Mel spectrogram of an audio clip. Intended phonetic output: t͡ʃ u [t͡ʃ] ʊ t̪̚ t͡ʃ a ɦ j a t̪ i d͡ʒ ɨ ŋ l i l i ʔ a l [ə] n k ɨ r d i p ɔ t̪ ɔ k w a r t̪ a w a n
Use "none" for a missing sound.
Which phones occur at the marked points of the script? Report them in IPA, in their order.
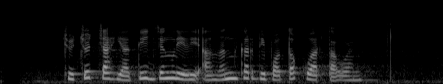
t͡ʃ, ə

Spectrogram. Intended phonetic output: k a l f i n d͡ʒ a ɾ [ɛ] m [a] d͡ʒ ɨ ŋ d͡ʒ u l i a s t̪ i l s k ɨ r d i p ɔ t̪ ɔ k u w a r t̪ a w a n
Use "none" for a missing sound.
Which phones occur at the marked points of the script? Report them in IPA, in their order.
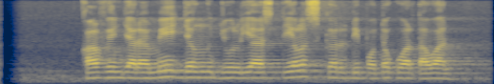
a, i

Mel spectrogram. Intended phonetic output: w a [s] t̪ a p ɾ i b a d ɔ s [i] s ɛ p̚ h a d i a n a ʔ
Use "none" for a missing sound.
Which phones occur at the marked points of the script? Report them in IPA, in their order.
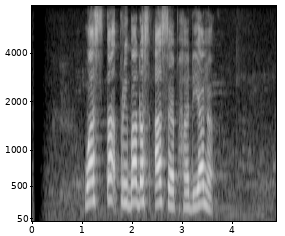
s, a

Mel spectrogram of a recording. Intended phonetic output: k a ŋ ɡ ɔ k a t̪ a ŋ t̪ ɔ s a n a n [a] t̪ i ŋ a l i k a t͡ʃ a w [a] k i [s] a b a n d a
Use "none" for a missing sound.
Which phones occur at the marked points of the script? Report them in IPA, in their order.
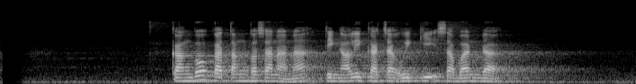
a, i, s

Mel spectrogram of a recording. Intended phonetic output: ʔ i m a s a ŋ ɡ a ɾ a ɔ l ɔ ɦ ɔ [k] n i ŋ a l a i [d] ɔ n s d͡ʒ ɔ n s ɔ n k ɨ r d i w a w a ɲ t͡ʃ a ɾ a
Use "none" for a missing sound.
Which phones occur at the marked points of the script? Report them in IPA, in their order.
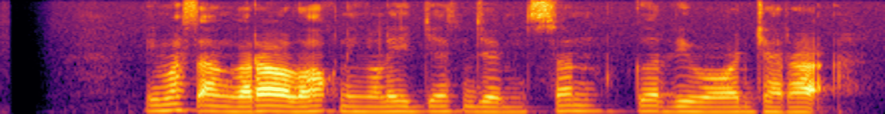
k, d͡ʒ

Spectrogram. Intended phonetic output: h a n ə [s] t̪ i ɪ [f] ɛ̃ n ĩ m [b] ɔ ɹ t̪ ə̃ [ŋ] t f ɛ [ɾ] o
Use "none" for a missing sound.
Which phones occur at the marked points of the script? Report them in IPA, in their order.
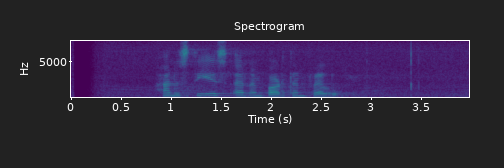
s, s, p, n, l

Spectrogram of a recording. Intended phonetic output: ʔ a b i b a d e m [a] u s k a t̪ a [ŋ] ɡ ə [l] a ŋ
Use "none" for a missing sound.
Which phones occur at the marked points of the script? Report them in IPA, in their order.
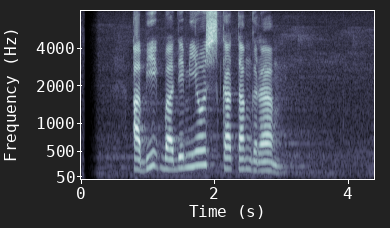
i, ŋ, ɾ

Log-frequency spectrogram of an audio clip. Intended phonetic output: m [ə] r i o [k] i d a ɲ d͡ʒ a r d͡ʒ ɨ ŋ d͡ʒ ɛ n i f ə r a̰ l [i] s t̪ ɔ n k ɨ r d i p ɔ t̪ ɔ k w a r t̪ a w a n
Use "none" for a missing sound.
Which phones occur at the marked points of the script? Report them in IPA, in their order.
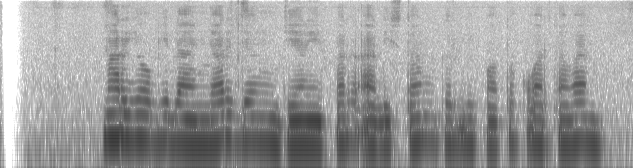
a, ɡ, i

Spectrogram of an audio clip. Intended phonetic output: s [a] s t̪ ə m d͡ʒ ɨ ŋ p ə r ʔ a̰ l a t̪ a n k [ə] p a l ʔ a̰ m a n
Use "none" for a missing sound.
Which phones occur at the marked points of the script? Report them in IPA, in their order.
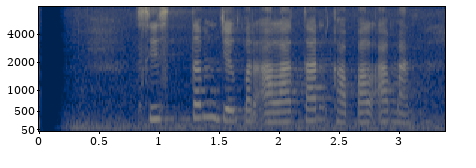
i, a

